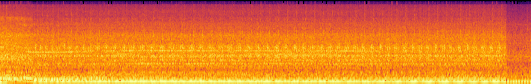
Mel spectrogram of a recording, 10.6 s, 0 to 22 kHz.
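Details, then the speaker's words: 2001 Honda Accord after a cranks-no-start with no spark: the distributor wiring, cut and broken in the loom, was lengthened and spliced in the right order. It now starts but idles rough with an uneven, lumpy beat and a faint knock. Cause of the rough running not yet found. "uh we lengthened up the broken wires spliced them together with the distributor in the right order uh got spark and now it runs uh run bad"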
